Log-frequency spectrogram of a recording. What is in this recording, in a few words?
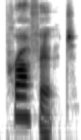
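"prophet", English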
